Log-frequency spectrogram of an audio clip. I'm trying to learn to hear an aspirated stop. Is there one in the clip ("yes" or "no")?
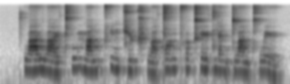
yes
